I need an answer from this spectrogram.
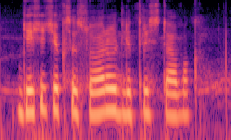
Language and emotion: Russian, neutral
